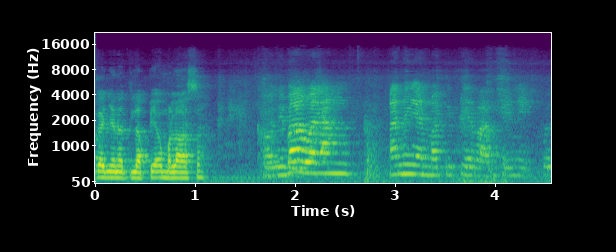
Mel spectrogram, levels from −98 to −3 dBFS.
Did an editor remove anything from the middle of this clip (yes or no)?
no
